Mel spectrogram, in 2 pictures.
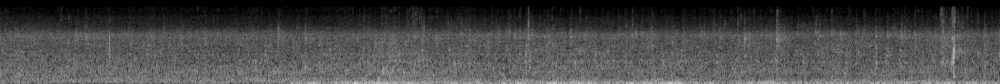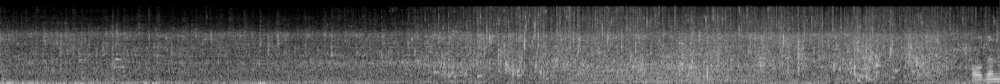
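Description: Steady running, trickling water in a shallow backyard pond, with splashing as a large fish is grabbed by hand. The splashing grows busier and louder about two-thirds of the way through.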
